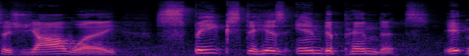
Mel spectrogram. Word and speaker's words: Yahweh: name by which he revealed himself which we pronounce as yahweh speaks to his independence it means i am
